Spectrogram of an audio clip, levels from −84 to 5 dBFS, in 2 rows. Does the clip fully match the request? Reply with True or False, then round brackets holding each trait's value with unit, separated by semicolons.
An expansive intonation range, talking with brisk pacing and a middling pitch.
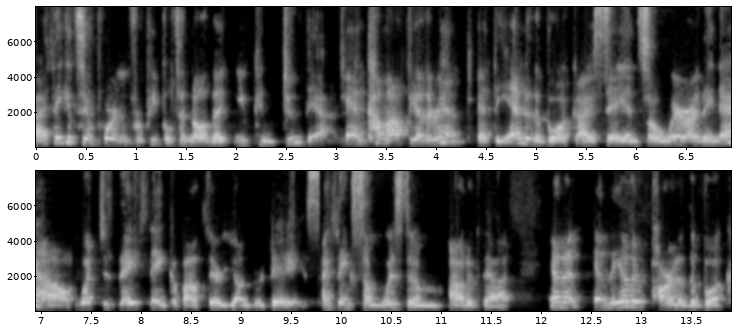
False (6.0 semitones; 245 wpm; 205 Hz)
